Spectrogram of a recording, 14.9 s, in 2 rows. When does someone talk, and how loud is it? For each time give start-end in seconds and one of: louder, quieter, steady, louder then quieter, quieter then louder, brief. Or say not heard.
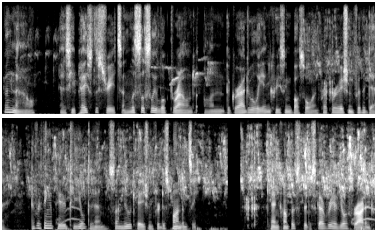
0.0-11.4 steady
12.8-14.8 brief.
